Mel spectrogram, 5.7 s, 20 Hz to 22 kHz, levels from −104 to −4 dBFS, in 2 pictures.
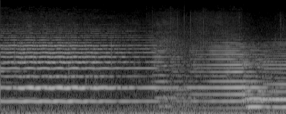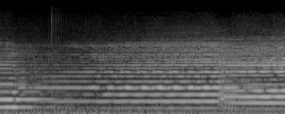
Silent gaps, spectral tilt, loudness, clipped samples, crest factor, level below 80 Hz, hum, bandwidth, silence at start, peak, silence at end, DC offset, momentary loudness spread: none; -3.5 dB/octave; -42 LUFS; under 0.1%; 14 dB; -60 dBFS; none; 16.5 kHz; 0 s; -28 dBFS; 0 s; under 0.1%; 11 LU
